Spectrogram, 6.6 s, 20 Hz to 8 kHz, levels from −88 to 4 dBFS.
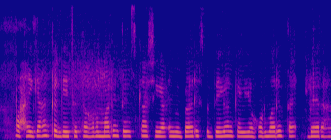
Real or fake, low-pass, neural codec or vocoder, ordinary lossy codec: fake; none; codec, 16 kHz, 8 kbps, FunCodec, trained on LibriTTS, 25 frames a second; none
